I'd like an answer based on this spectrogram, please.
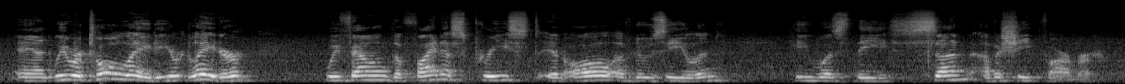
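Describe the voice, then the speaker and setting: A man with an American accent speaks at a very slow pace and a high pitch. His loudness swings widely, and background noise is noticeable. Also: ordinary pitch variation. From US Midwest (Western Kansas). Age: 80s+. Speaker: parishioner, retired runner. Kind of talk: storytelling. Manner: casual, relaxed.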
